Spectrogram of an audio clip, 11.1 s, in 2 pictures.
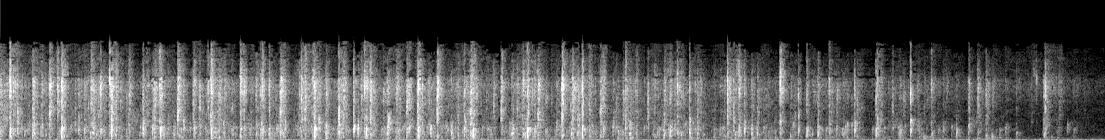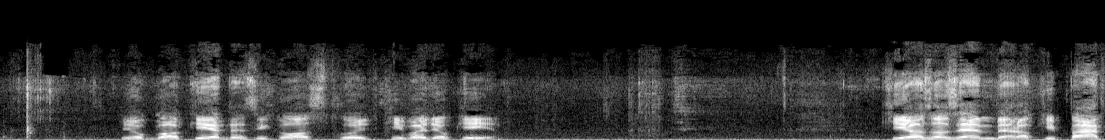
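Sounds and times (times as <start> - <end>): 
audience applause: 0.0 - 5.4
speech: 6.1 - 8.1, 10.0 - 11.0.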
